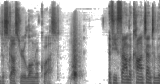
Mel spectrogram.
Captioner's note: air whooshing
